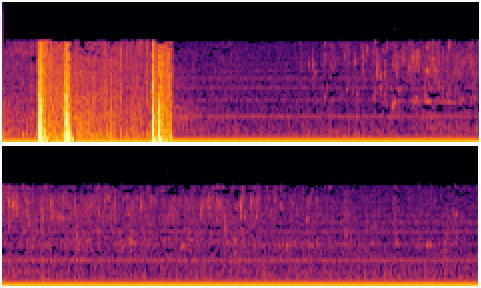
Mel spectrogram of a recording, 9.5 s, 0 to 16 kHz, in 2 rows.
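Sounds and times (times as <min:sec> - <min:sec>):
water poured into a baptismal font splashing: 0:03.0 - 0:09.5.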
